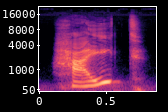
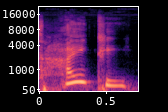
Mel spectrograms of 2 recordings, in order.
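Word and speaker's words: Hyte: Wait, that's how you pronounce it? Height. I pronounce it as Heiy.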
